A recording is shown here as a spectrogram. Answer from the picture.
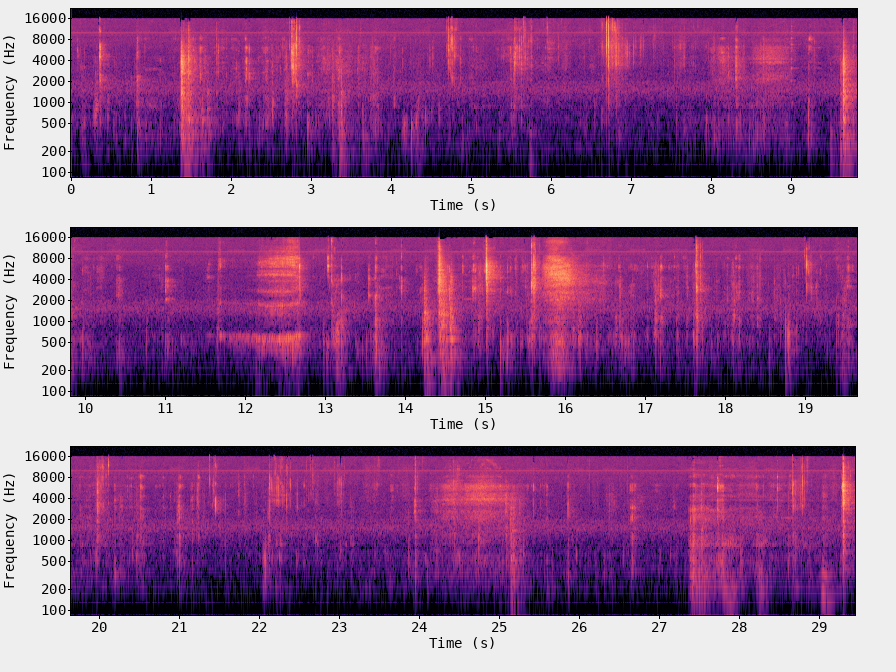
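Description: A person biting and chewing soft sweet buns close to the microphone: irregular mouth smacks and clicks, a few louder than the rest.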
